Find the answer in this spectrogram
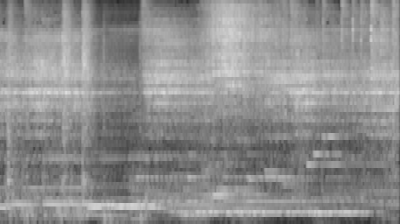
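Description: Live band with drum kit and keyboard playing: about two and a half seconds in the drums fall away and a single low note is held, steady, until just before the end.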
